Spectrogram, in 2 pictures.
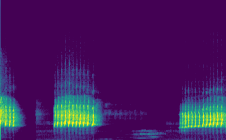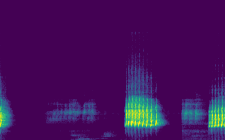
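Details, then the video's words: Energetic flamboyan singing as a lure to set other birds singing, with loud, dense, buzzy trilled phrases of one to one and a half seconds, repeated every few seconds and joined by softer, thin twittering in between. "Burung Flamboyan GACOR Ngebrenn RAPET PANJANG!! Nyecrett Emosi Cocok Buat Pancingan"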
